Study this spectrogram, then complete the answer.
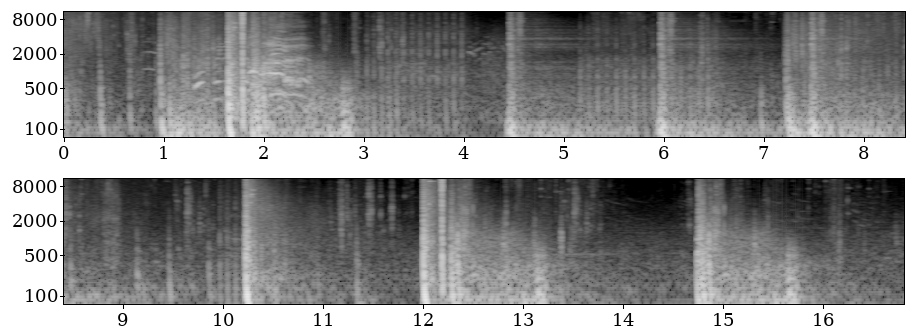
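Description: A rifle fires in loud bursts of shots.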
